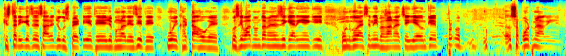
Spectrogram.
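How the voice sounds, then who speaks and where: A man's voice: sits high, little pitch movement, fairly quick. A man interviewing people on the street, asking pressing, leading questions. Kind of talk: street vox-pop questioning. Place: outdoors on a city street. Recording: faint street traffic noise.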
